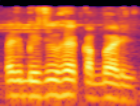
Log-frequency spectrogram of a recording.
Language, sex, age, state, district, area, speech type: Gujarati, male, 18-30, Gujarat, Narmada, rural, spontaneous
